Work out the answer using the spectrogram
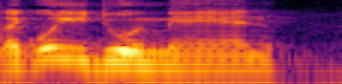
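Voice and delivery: mock condescending tone. Listing condescending phrases, the speaker acts out how people say it, mock-condescending. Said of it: "use man in a condescending way".

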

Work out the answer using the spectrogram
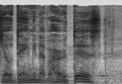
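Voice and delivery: ordinary delivery

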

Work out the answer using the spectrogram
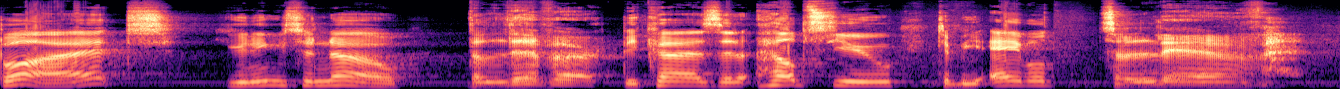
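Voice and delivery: corny hero voice, slowed down. Podcast host covering the liver, in a stupid Batman voice. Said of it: "why do I keep saying it in that stupid Batman voice".

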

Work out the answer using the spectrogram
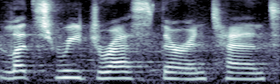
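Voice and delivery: plain

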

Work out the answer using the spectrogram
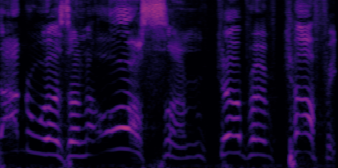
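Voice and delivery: clumsy, put-on American accent. Speaking about the word awesome, slips into a bad American accent. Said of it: "my bad American accent".

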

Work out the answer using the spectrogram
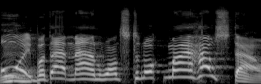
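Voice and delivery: fake British accent, drawn out, sing-song and high-pitched. Reading the player's exclaimed line in an interactive story, put-on british accent. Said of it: "now I gotta do the accent".

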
